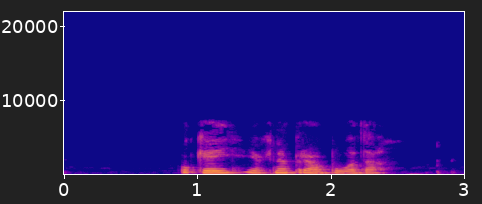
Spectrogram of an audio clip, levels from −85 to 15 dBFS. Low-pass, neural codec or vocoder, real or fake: 7.2 kHz; none; real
